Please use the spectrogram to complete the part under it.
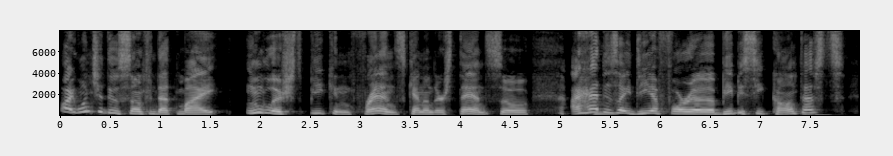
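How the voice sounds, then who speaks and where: A man's voice: high-pitched, sing-song, moderate pace. A man with a Brazilian accent, a native Portuguese speaker, chatting casually and enthusiastically as an interview guest. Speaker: guest, audio fiction producer.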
